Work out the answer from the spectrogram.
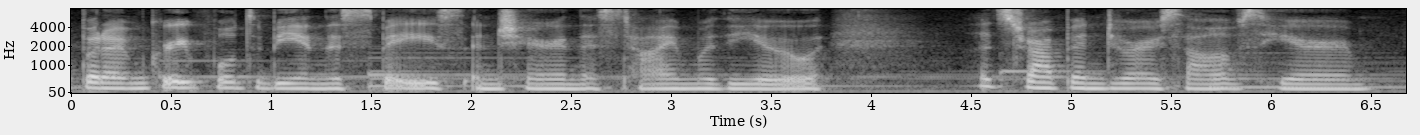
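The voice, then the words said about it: Slightly unwell, strained voice. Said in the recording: “I'm a bit under the weather, so my voice is still not 100%”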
